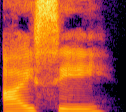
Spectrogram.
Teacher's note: When you show understanding with I see, your tone drops slightly to show calmness. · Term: intonation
